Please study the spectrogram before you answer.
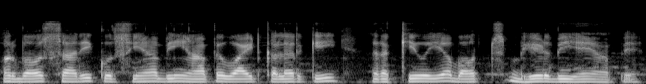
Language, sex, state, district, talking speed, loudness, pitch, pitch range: Hindi, male, Uttar Pradesh, Lucknow, 175 wpm, -15 LUFS, 130 Hz, 125-140 Hz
